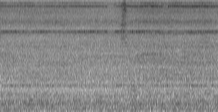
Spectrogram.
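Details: Goodman furnace at first start-up after relocation: steady, even low rumble of burner and blower ramping up, with no knocks, rattles or squeals. Normal furnace operation.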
